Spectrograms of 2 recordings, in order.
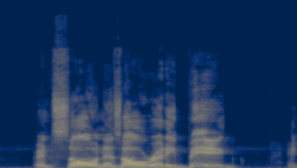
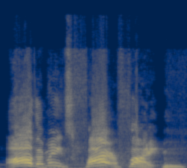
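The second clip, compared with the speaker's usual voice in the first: high, loud and slow delighted cry; shopkeeper's proud loud misreading; excited shout; 8 semitones higher, 9 dB louder than usual. Acted. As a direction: announce it with big glee. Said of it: "He's like".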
